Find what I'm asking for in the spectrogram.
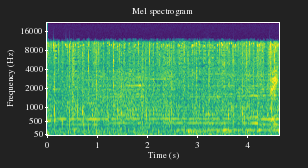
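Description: Witcher horse Roach galloping hard, a fast steady clip-clop of hooves running continuously and loud, with a voice shouting over it.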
